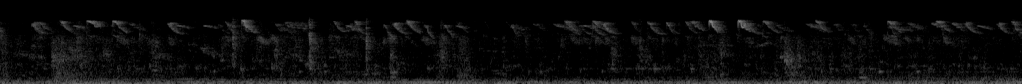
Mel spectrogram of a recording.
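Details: Colony of munias giving a busy chorus of short, high, downslurred chirps that overlap constantly, with several birds calling at once and a low steady hum underneath.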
